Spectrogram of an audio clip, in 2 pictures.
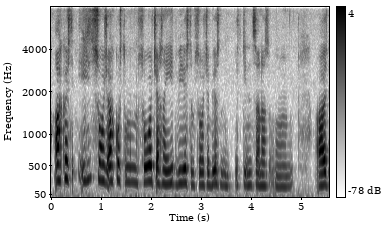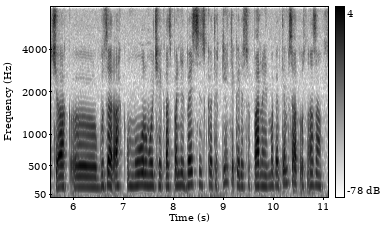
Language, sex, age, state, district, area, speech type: Kashmiri, female, 30-45, Jammu and Kashmir, Baramulla, rural, spontaneous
